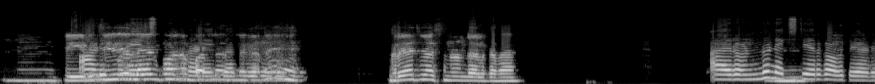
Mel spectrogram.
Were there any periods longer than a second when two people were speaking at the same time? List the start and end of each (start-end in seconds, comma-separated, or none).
0.9-2.8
